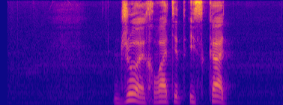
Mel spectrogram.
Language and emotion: Russian, angry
